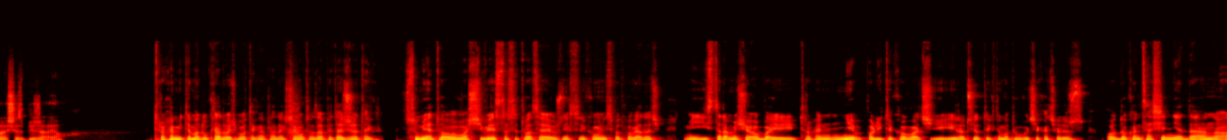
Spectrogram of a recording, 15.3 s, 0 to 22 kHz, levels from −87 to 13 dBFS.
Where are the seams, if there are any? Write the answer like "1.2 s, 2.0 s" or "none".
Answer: none

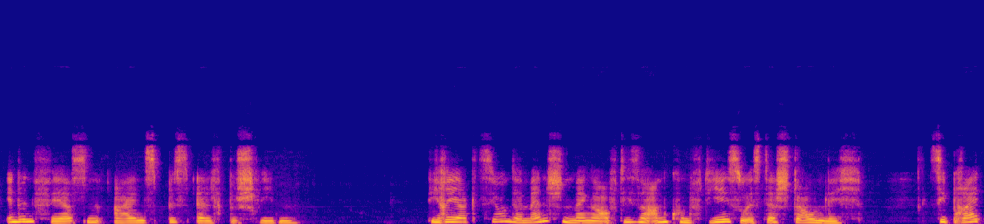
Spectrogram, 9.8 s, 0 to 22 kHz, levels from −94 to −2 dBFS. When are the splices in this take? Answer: none

